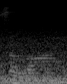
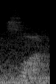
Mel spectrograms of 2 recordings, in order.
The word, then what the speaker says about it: Sláinte: Sláinte. Cilantro? No. I'm sorry. I am part Irish. I don't think you're Irish. The Irish people are frowning at you right now. Sláinte. Salon.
